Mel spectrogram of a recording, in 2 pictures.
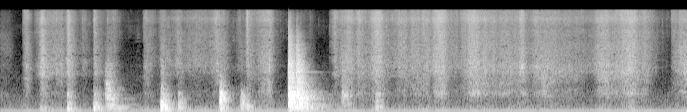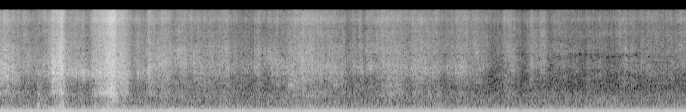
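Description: Plastic wrap crinkling and rustling as a ball of dough is handled and unwrapped by hand, with a few thumps and knocks on the counter in the first few seconds, the loudest about four seconds in. The rustling fades out about two-thirds of the way through.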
